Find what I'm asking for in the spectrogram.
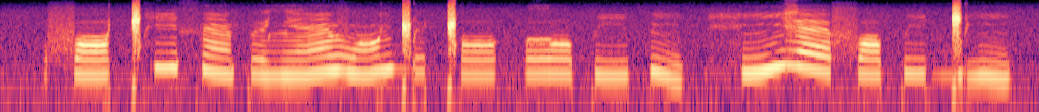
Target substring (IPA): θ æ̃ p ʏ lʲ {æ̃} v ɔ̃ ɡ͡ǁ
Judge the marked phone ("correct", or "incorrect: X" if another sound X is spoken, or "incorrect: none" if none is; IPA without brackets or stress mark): correct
